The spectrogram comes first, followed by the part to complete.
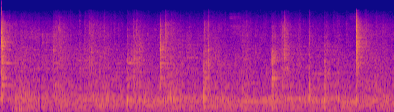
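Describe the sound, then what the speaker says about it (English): Yellow squash seasoned with salt and pepper is tossed in a pan, giving a soft sizzle under scattered scraping and clinking of a utensil against cookware, with a few sharper knocks and no talking. "Give that a nice toss with the yellow squash."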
